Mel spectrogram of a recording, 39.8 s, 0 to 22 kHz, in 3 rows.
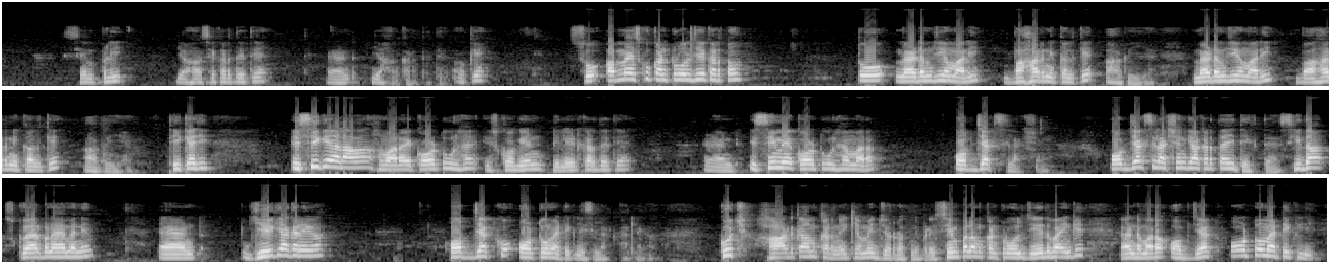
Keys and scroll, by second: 7.0 ctrl+j, 13.3 ctrl+-, 16.6 ctrl+z, 36.3 ctrl+j.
